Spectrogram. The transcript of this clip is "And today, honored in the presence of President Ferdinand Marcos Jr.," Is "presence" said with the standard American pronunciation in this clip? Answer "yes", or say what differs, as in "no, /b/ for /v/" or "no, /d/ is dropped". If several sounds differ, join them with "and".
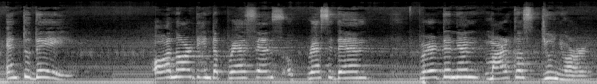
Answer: no, /s/ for /z/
